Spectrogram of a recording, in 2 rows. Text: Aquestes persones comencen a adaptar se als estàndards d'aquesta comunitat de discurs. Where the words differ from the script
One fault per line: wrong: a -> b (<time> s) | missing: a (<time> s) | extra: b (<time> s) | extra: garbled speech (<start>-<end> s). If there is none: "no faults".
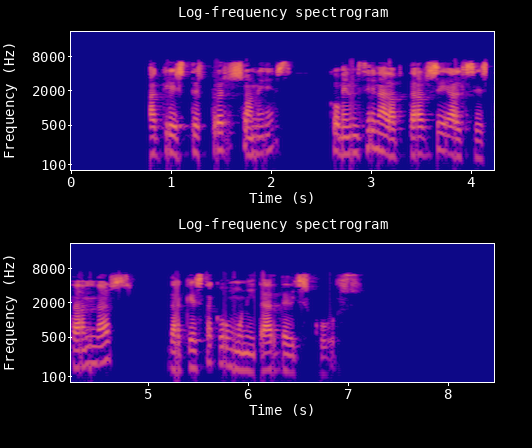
no faults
